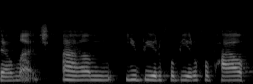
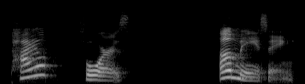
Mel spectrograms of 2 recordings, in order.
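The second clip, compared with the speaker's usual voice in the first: loud, slow, elated call-out; a loud, slowed, joyful shout-out to her viewers; excited cheer; 3 semitones higher, 8 dB louder, slower than usual. Real, not acted. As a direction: hail the group with delight.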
